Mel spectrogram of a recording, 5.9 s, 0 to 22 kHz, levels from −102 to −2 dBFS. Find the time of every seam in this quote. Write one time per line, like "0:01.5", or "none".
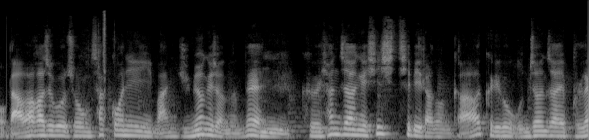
0:03.0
